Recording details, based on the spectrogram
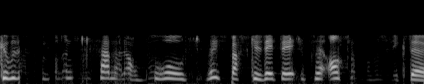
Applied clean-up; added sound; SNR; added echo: neural separator model SepFormer WHAM!.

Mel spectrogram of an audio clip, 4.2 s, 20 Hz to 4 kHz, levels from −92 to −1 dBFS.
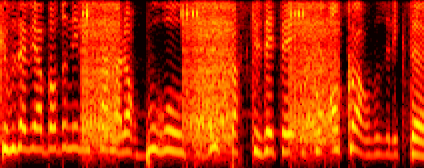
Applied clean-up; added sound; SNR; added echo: none; Mechanisms; 2 dB; none.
